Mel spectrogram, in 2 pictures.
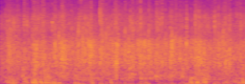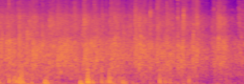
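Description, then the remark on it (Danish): A crowd applauds steadily at an event at Audi in Gladsaxe, dense overlapping claps forming a continuous, fairly loud wash of sound that holds evenly for several seconds without pause. “Det kræver et bifald.”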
